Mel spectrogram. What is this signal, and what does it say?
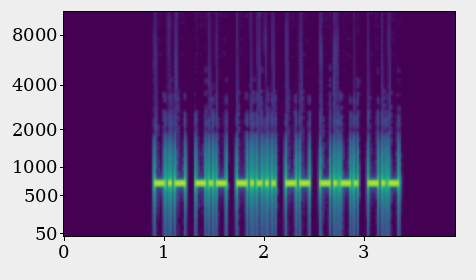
Morse code, heard as a keyed tone, about 34 wpm, 700 Hz. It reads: KK6MCK
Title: USA Call Signs 35wpm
